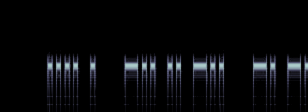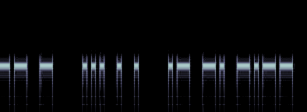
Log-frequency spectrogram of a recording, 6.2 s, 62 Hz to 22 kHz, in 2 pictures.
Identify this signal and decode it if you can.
Morse code, heard as a keyed tone, about 28 wpm, 700 Hz. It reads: HE DID NOT SEE ANY
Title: Sentences from Top 1000 Words - Review Part 3 - 28wpm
